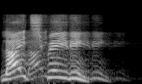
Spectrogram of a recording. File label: System Voice; BBCP; Bullet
